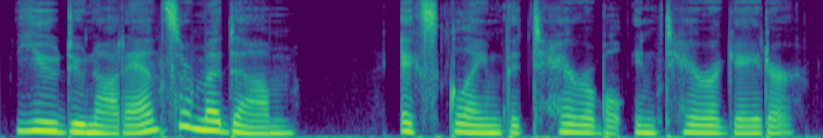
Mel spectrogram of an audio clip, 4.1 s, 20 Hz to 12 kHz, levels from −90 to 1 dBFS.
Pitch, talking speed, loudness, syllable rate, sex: 185 Hz, 130 wpm, -17 LUFS, 6.0 syllables/s, female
